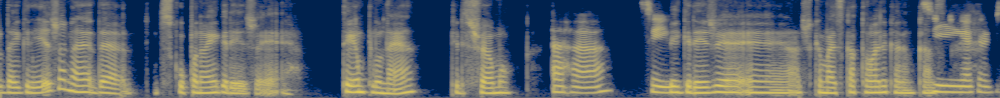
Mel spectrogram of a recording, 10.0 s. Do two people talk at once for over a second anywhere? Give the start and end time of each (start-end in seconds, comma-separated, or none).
none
